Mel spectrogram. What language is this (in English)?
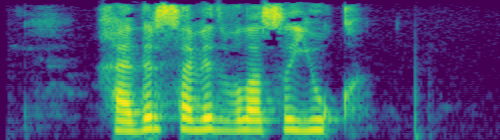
Bashkir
